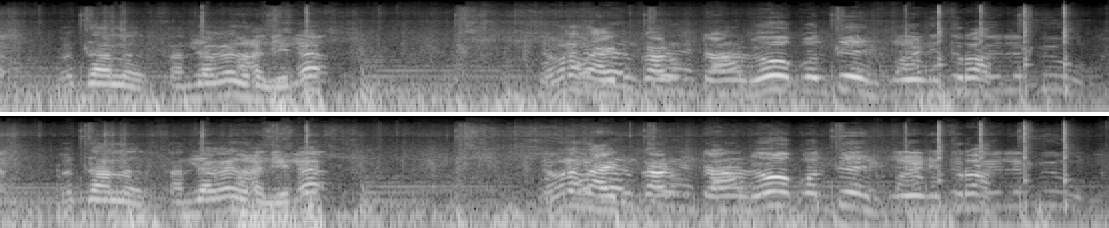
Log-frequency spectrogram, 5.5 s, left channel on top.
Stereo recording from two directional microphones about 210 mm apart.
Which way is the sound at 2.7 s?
45° right (ahead or behind).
